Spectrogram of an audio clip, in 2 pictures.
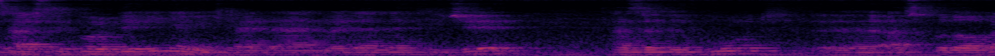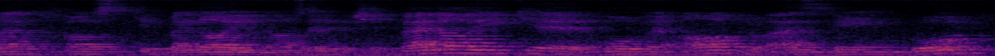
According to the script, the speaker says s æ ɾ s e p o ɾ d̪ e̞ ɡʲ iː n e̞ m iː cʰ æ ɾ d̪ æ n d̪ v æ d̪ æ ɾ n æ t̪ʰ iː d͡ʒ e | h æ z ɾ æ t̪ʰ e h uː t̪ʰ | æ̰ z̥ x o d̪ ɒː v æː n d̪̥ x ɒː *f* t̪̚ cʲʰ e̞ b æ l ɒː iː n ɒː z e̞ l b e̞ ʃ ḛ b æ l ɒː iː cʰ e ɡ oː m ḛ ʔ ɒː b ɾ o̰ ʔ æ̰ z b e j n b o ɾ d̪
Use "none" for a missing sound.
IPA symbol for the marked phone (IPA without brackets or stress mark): s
